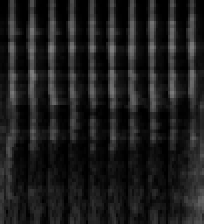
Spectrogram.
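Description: Rapid, evenly spaced ticking, about five crisp ticks a second, in the manner of a sped-up clock-tick sound effect.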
